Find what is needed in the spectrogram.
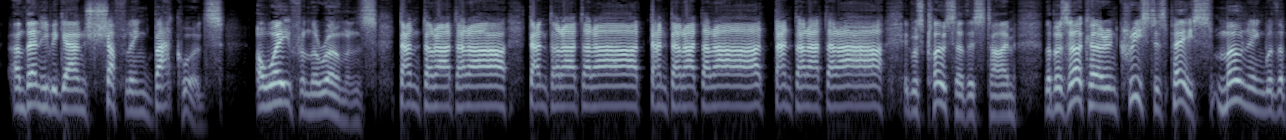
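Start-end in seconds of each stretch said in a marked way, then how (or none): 4.0-8.8 sung-out trumpet fanfare; imitated trumpet call. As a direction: voice the trumpets drawing closer. Trumpets closer.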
